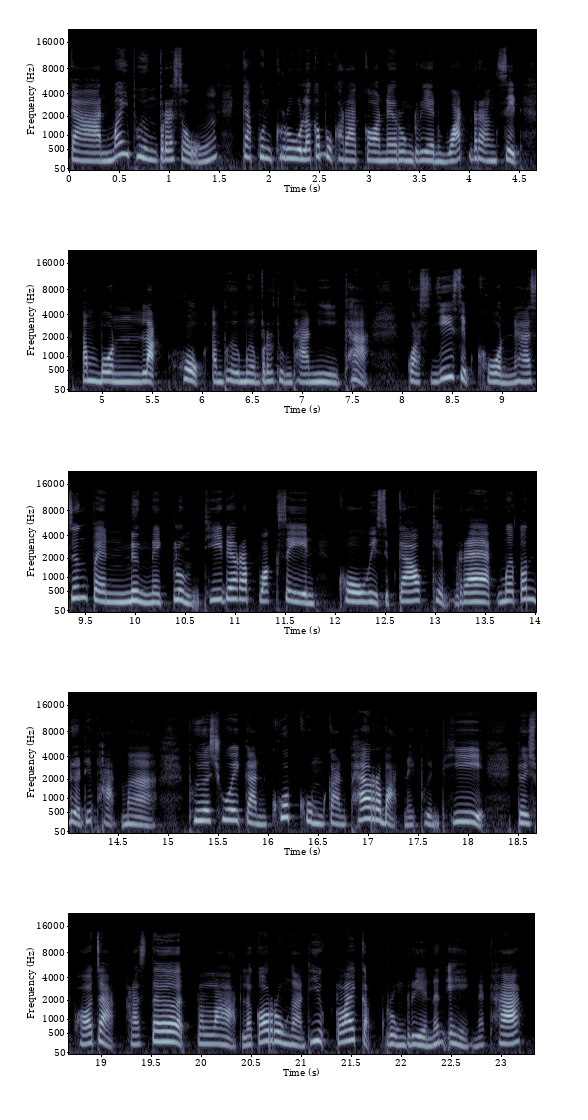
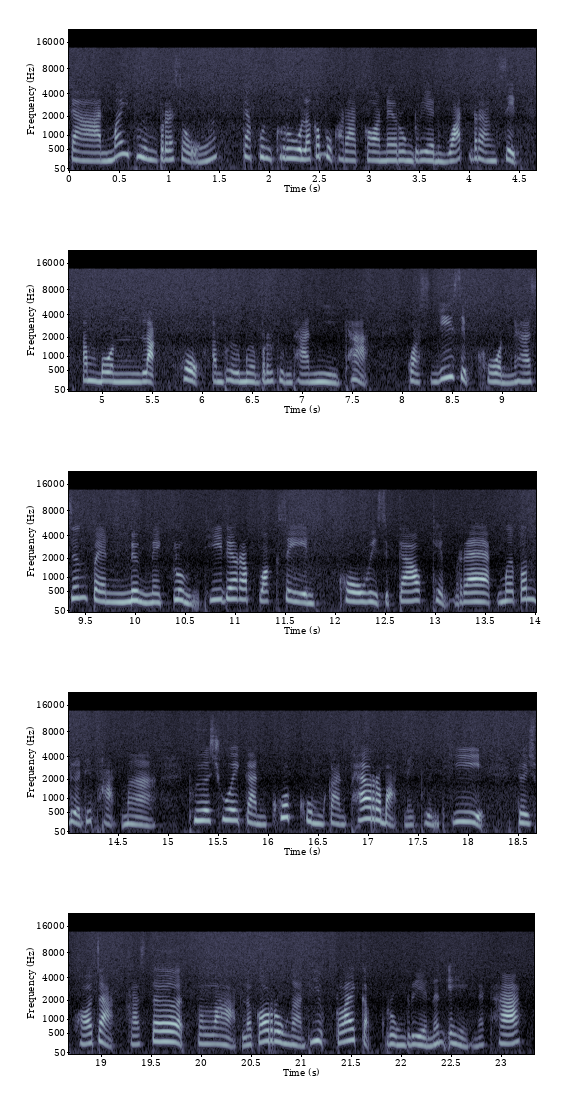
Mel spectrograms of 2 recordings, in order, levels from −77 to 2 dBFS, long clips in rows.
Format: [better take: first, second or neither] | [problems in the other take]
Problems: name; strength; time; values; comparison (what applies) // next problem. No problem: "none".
first | hiss; loud; throughout; 10 dB below the speech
